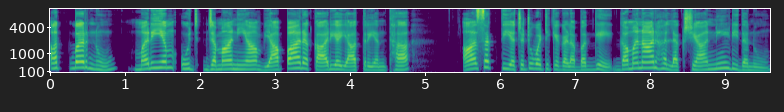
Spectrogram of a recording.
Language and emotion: Kannada, neutral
